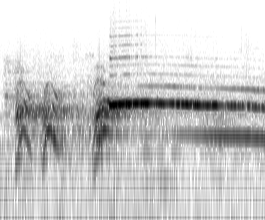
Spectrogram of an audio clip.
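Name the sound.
wolf howling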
